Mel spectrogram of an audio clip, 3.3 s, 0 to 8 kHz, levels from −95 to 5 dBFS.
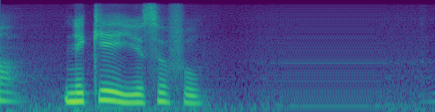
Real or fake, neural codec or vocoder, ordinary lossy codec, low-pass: fake; codec, 16 kHz, about 1 kbps, DyCAST, with the encoder's durations; none; 7.2 kHz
